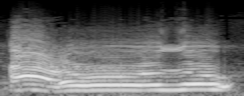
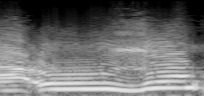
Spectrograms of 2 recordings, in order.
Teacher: اب کسی کی آواز اگر زے کی طرح اعوذ, یہ غلط آواز ہے. ذال کی جگہ زا کی آواز, تیز آواز نکالنا, یہ غلطی ہوگی. تو ذال کی آواز نرم پڑھیں گے.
